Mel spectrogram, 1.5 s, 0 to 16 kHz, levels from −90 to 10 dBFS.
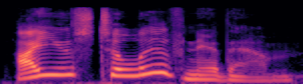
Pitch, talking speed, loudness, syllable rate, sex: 215 Hz, 235 wpm, -20 LUFS, 4.4 syllables/s, female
